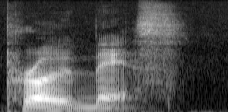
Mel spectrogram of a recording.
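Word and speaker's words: Promes: with my accent quincy prom's promise is quincy pro mess donnie van der beek boy were you wrong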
